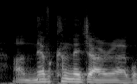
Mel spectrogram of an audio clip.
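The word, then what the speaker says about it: Nebuchadnezzar: 근데 이 느부갓네살은 처음에 이 발음이 안 돼가지고 너무 힘들었어요. 네부칸네자르라고 발음을 하거든요.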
